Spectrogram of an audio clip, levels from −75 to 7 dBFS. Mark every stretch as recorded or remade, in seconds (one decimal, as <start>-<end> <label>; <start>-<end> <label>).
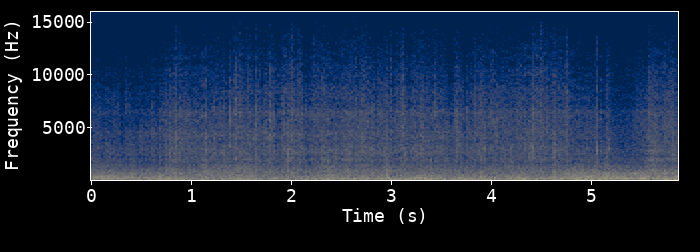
0.0-1.2 remade; 1.2-4.1 recorded; 4.1-5.9 remade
